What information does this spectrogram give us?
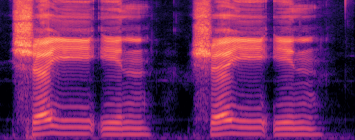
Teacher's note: Pada bacaan wa kulla syai'in, syai' di sini ada fathah bertemu dengan ya sukun. Maka apabila ada huruf ya sukun didahului dengan harakat fathah, ini kita namakan dengan bacaan lin, yang mana ya dalam membacanya lembut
